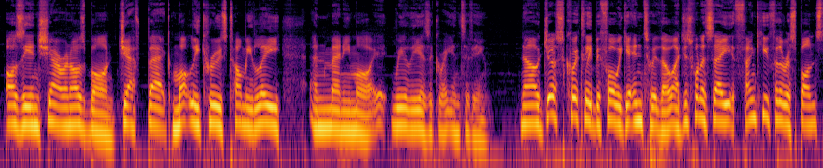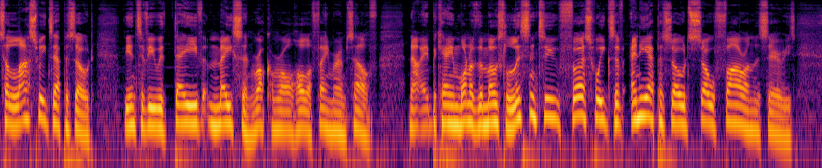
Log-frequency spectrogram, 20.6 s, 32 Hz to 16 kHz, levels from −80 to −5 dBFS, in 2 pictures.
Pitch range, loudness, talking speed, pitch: 135-170 Hz, -19 LUFS, 215 wpm, 155 Hz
